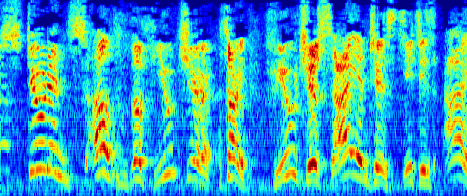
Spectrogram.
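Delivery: high, slow, booming proclamation; grand entrance. Pretend. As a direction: arrive like a heroic visitor. Grand entrance as time traveller.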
